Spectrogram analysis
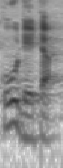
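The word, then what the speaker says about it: coup d'état: ही रहता है तो फिर इसे कहते हैं कुडेटा फिर आपका वर्ड आता है डेजाव डेजावू डेजाव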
